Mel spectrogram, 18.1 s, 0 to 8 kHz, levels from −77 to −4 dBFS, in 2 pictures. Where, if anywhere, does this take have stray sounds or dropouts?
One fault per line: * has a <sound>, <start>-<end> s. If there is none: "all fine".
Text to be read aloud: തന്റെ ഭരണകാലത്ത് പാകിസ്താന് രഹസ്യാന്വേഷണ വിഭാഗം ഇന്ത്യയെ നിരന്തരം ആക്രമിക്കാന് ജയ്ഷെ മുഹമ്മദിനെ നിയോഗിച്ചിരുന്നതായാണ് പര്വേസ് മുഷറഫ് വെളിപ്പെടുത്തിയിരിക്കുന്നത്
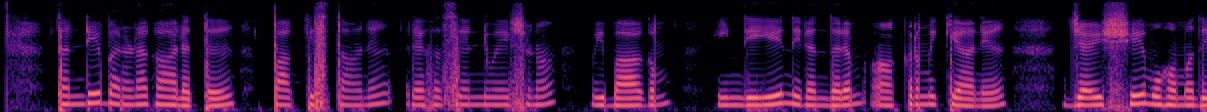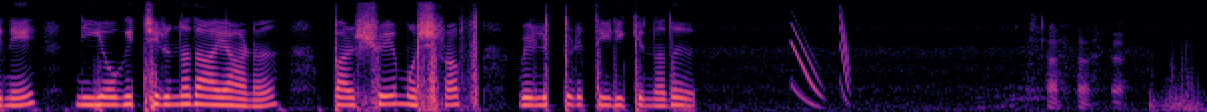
* has a chirp, 15.0-15.4 s
* has a laugh, 16.4-17.5 s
